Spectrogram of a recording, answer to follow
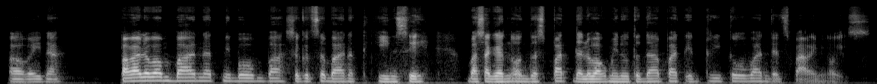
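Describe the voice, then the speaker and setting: A man's voice: medium pitch, flat delivery, moderate pace, a little mellow. A man hosting a live stream insult battle, teasing the rappers and calling the rounds. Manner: laughing, teasing, calls time. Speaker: battle host.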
